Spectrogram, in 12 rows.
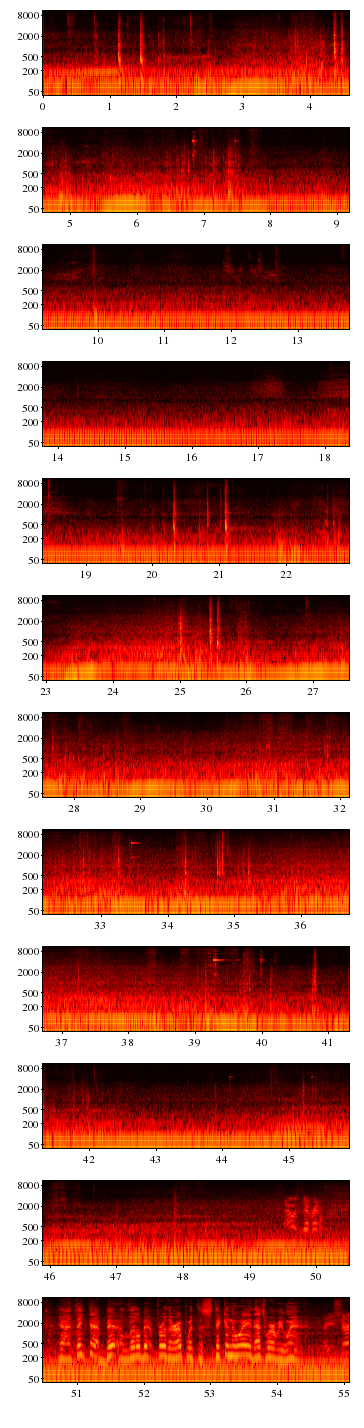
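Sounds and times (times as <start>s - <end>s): knocks and rattles over ruts: 0.0s - 16.7s, 17.4s - 55.0s
vehicle engine rumble: 0.0s - 55.0s.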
